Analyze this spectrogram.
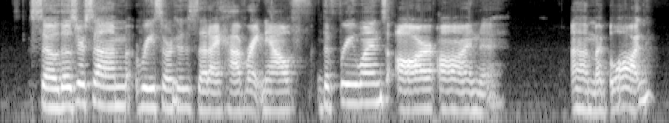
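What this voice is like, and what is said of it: Shaky, nervous voice. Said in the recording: “My voice gets really shaky.”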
